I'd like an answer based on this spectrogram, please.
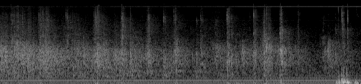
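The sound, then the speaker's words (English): An audience in church applauds in a dense, steady patter of many hands over a low hum, with a few sharper claps and a low thump near the end. “Can you give Shannon a great big hand this morning?”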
